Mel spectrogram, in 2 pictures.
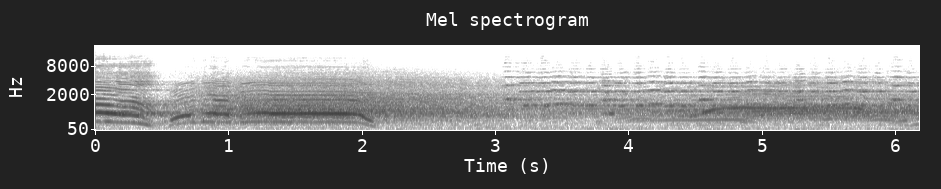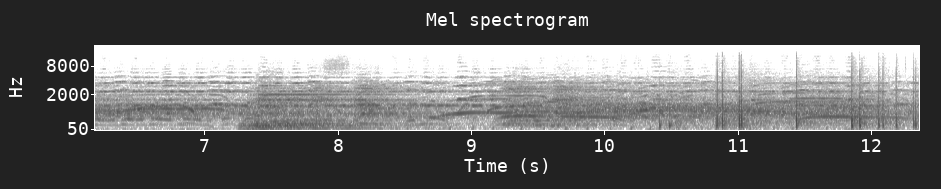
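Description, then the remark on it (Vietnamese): Fireworks burst over a whooping, cheering crowd at the 9 p.m. opening ceremony of a 2017 rock music festival in Incheon, lighting up the night sky: a broad rushing boom midway, then a quick cluster of sharp, crackling bangs near the end, with voices and music filling the background. “pháo hoa rực rỡ rọi sáng cả một vùng bầu trời đêm và khiến sức nóng của lễ hội dâng đến cao trào.”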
